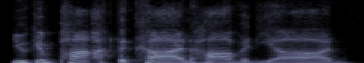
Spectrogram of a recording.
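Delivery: put-on slow, stretched Boston accent with dropped r's. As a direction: pahk the cah in Hahvahd Yahd, Boston style. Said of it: "my Boston accent".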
